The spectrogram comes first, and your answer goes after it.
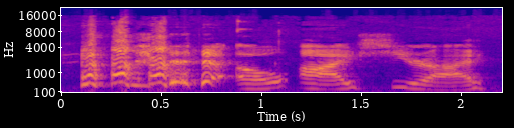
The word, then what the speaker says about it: Shirai: Pronounce it for me, Ebony. Shirai.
